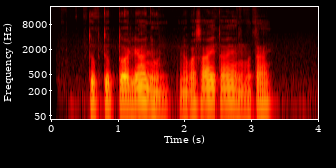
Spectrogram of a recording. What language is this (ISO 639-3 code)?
kln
